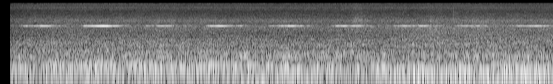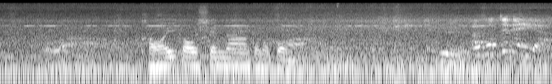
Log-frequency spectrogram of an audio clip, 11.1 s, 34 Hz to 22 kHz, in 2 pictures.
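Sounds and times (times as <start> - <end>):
high-pitched electronic beeping: 0.1 - 9.6
steady low hum: 0.1 - 11.0.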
